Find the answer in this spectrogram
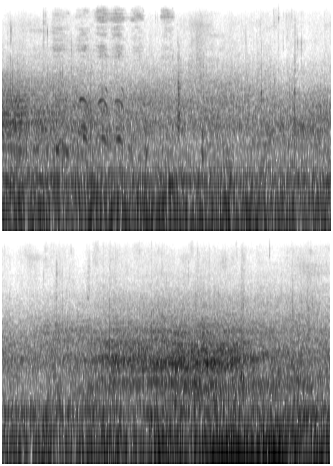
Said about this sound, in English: Car's coming here.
